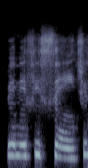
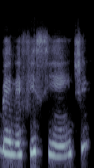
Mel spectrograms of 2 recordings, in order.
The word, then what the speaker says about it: beneficente: Beneficente, sim. Beneficiente, não.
